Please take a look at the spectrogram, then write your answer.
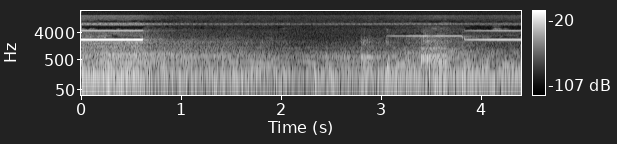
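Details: Steady high beep tones repeat over faint outdoor noise: the DJI Phantom 3 Standard remote, about a year old and paired with an iPhone 5s, warns its battery is low during a low-level range test.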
